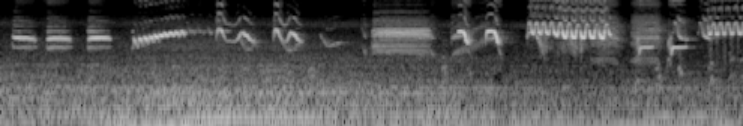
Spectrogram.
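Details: Asian pied starling kept in a home, learning calls: a varied medley of steady whistles, upward glides, wavering looped notes and harsh buzzy bursts in quick succession, with a low background drone.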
